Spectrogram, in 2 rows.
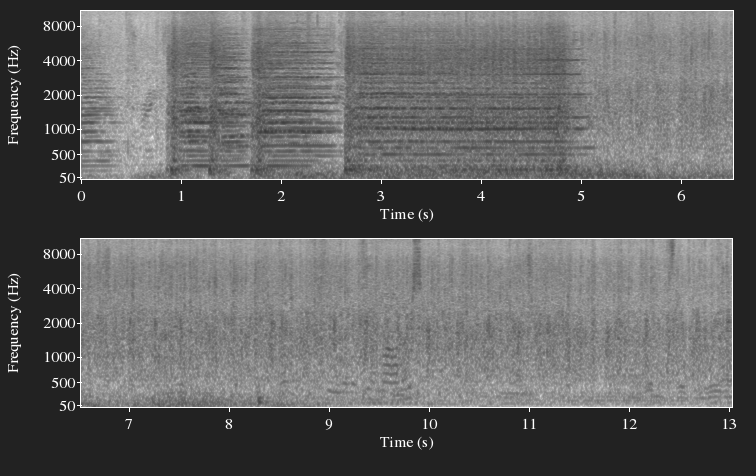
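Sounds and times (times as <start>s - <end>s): brass band sustained chord: 0.0s - 5.2s
outdoor background noise: 0.0s - 13.0s.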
